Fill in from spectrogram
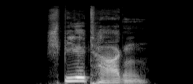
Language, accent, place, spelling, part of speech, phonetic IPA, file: German, Germany, Berlin, Spieltagen, noun, [ˈʃpiːlˌtaːɡn̩], De-Spieltagen.ogg
- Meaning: dative plural of Spieltag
